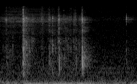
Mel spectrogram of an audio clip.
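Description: Typing on a computer keyboard into MS Word, a short burst of a few light, crisp key clicks at an uneven pace, close and fairly quiet over a low background hum.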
